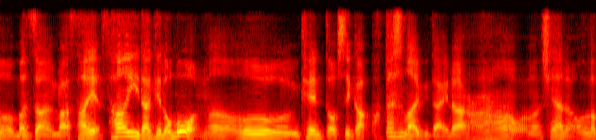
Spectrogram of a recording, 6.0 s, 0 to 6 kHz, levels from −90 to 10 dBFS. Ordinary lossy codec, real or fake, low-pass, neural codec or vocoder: none; fake; 5.4 kHz; codec, 16 kHz, 0.3 kbps, FocalCodec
